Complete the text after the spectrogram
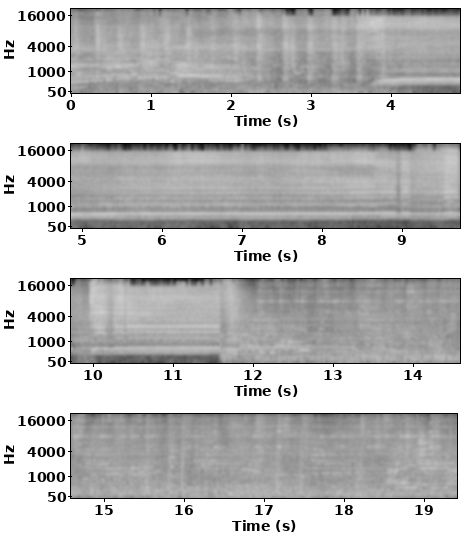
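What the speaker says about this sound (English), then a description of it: "Let's tell the engineer to blow the whistle real loud." Dollywood steam train whistle at Smoky Mountain Christmas, blown long and loud for several seconds over the rumble and clatter of the moving train, with chatter around it.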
